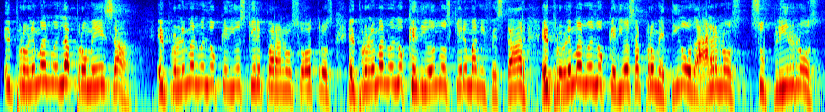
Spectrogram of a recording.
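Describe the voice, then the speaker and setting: A male pastor preaching a sermon emphatically, swinging between loud and hushed, with occasional stumbles and repeated words. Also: very high voice, fairly even intonation, normal speed, hardly any pauses.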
